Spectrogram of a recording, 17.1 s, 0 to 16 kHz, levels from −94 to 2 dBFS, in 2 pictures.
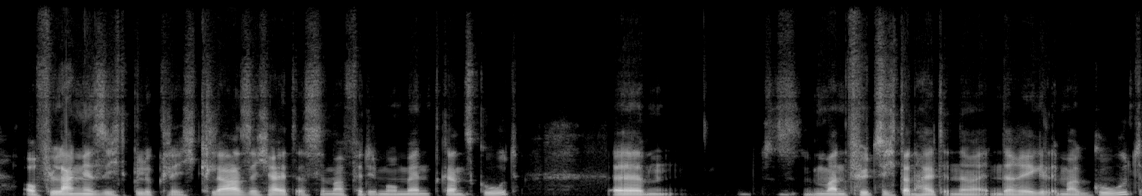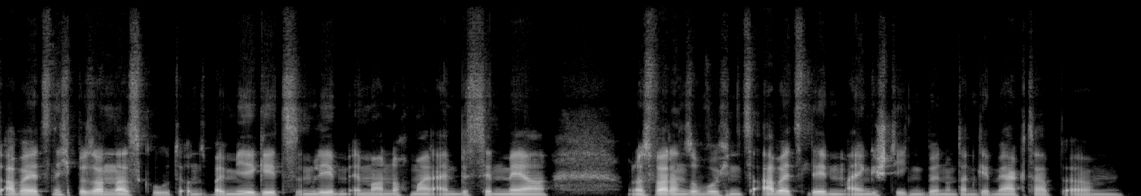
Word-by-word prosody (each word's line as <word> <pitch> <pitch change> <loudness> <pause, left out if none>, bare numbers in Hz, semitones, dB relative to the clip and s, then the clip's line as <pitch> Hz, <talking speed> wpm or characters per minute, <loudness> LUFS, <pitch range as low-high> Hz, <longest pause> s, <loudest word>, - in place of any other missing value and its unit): auf - - 0
lange 100 +2 +6
Sicht 90 -1 -7
glücklich. 90 0 -6
Klar, 105 +5 +5
Sicherheit 105 -2 +1
ist - - -8
immer 100 0 -3
für - - -7
den 95 0 -7
Moment 100 +3 -2
ganz 95 -1 0
gut. - - -4 0.7
Ähm, 95 0 +5 0.7
s 155 +4 -19
man 100 -2 +1
fühlt 115 -3 -1
sich 100 -1 -3
dann 90 0 +3
halt 90 -1 +2
in 90 - -7
der 85 0 -2
in - - -8
der 90 0 +2
Regel 95 0 +1
immer 90 -1 -2
gut, 110 - -4
aber 105 - +4
jetzt 105 +3 +2
nicht 130 - -7
besonders 125 -7 +3
gut. 85 0 -9
Und 90 - -10
bei - - +2
mir 105 +3 +1
geht's 110 0 0
im 105 - -6
Leben 105 -1 +1
immer 120 -1 -2
noch 110 -1 -6
mal 105 -1 0
ein 100 - -3
bisschen 100 -1 -5
mehr. 100 -1 +3 0.6
Und - - -7
das 95 -1 +1
war 105 - +10
dann 105 0 +2
so, 100 -2 -2
wo 100 - 0
ich 100 - -9
ins 100 -2 -8
Arbeitsleben 100 -4 +2
eingestiegen 95 -1 -3
bin 95 0 -3
und 85 - -8
dann 90 +1 -6
gemerkt 90 +2 -2
habe, 90 -1 -3
ähm, 85 +1 -6
100 Hz, 210 wpm, -26 LUFS, 90-105 Hz, 0.7 s, war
